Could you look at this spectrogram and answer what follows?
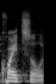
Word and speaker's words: Quetzal: Quantal Quetzal. Is it a bird? Quetzal, yes.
